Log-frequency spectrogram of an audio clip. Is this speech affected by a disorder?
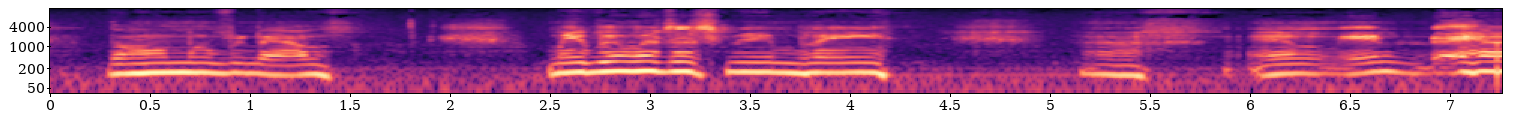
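Yes: cerebral palsy.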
